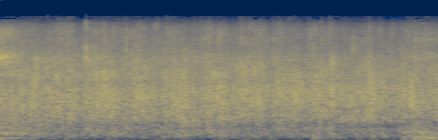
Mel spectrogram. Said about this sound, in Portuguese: Quem pode dar glória a Deus? Quem pode dar um grande aplauso ao Senhor Jesus nessa noite?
